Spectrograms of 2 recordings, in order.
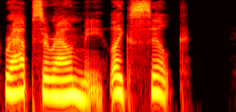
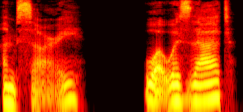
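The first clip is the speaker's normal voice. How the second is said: dominant lover; 4 semitones lower than usual. A narrator's reading. Dominant man teasing her.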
